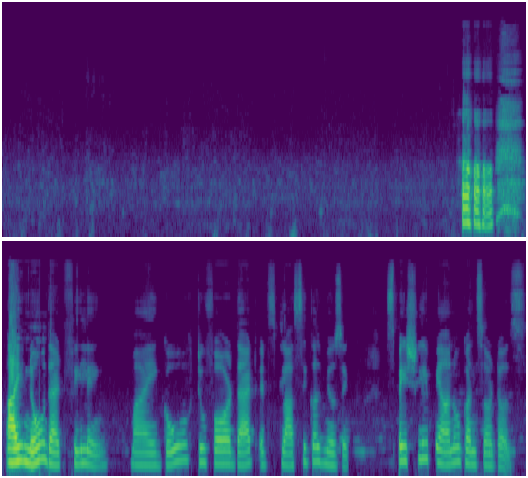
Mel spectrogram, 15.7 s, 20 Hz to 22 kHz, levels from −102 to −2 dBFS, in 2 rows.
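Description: One channel drops out at 8.42 s and stays out until the end at 15.73 s. The speech abruptly falls by about 6 dB, most likely because one stereo channel went silent before the mono sum, which halved the shared signal and removed anything carried only by that channel.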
